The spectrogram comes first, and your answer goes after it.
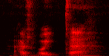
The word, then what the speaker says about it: Advaita: He talks a lot about non-duality, Advaita. I think the V is pronounced like a W actually, Advaita Vedanta.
